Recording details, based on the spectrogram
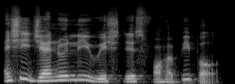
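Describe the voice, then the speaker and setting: A man narrating a scripted video essay in a measured, explanatory way. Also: fairly high pitch, big pitch swings. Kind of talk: scripted narration, game lore analysis.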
